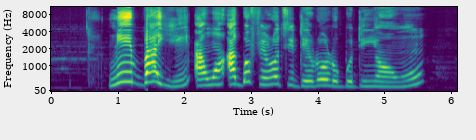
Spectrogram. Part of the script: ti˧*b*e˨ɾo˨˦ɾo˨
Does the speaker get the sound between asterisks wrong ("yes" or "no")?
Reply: yes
